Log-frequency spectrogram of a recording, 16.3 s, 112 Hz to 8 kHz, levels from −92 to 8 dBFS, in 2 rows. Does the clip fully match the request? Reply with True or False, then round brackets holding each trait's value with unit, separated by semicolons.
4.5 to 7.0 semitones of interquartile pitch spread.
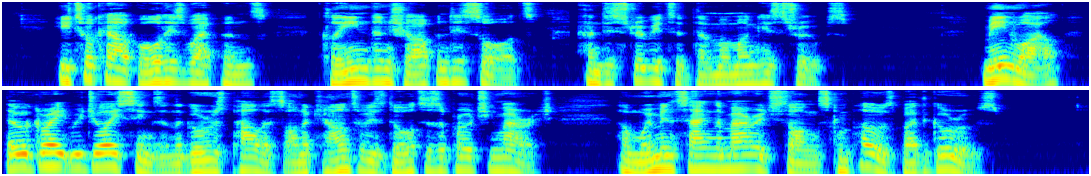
True (5.3 semitones)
